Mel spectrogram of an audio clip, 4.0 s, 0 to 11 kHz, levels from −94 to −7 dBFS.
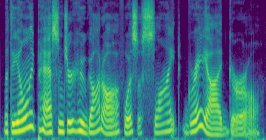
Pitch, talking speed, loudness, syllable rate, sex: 205 Hz, 195 wpm, -17 LUFS, 4.2 syllables/s, female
